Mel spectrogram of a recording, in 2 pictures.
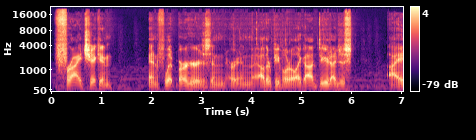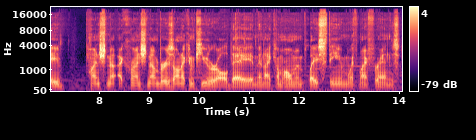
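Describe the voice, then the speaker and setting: A man's voice: very deep voice, steady tone, a little slow, a bit bright, clear, resonant tone, soft background music. An American man streaming from home, rambling in casual chat and peppering his talk with "like", "dude" and swearing. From United States.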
